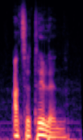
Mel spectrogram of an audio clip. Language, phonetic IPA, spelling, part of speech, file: Polish, [ˌat͡sɛˈtɨlɛ̃n], acetylen, noun, Pl-acetylen.ogg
